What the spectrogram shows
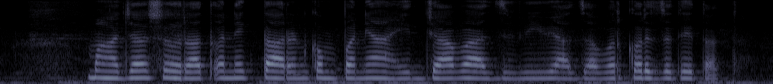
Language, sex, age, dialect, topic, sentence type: Marathi, female, 18-24, Standard Marathi, banking, statement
